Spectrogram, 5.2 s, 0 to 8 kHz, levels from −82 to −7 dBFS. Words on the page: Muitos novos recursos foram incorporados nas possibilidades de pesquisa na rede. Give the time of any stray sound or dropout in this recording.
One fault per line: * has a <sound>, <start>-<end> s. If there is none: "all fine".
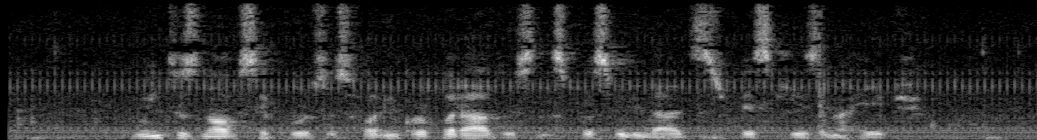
all fine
